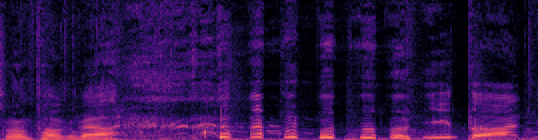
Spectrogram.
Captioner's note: chuckles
